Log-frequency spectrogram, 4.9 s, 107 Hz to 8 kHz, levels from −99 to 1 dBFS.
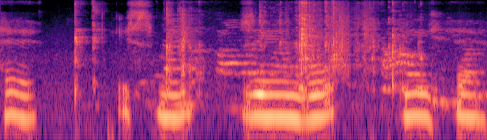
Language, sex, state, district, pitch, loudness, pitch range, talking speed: Hindi, female, Chandigarh, Chandigarh, 220 Hz, -18 LUFS, 215-230 Hz, 60 wpm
